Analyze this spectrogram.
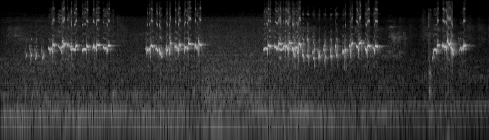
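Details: Energetic sooty-headed bulbul singing to rile up rival bulbuls, delivering four bursts of rapid, chattering chirps separated by short silences, with a faint low hum underneath.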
